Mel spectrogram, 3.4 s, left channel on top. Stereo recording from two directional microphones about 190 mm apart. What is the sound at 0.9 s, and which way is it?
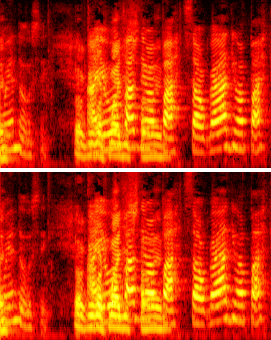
Speech, 10° right (ahead or behind).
